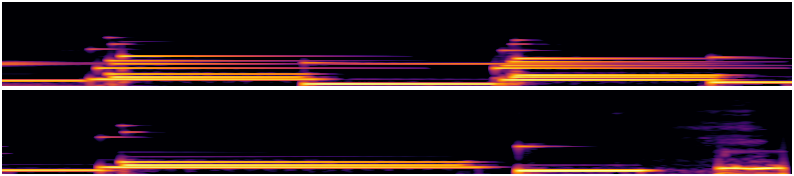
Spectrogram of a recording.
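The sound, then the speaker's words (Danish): Instrumental intro to a pop song cover: sustained, bell-like chords struck every two seconds or so over deep bass notes, steady and fairly loud, no singing yet, ending with a brief noisy swell. “Men først noget musik, og så vender vi tilbage.”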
